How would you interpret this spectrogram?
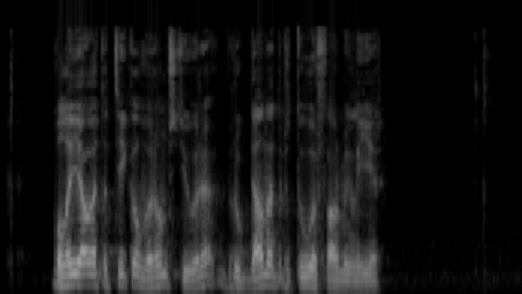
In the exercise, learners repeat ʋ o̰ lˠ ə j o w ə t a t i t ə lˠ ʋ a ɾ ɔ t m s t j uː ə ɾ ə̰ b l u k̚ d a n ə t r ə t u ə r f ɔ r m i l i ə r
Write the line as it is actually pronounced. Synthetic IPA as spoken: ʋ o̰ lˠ ə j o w ə t a t i k ə lˠ ʋ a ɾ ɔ m s t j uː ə ɾ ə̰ b r u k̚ d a n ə t r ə t u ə r f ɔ r m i l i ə r

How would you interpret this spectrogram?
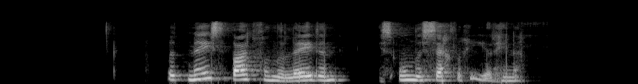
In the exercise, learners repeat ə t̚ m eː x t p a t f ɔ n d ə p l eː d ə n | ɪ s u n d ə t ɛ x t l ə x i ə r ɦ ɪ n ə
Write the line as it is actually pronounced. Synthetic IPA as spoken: ə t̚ m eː s t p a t f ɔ n d ə l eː d ə n | ɪ s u n d ə s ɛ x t l ə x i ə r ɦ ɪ n ə

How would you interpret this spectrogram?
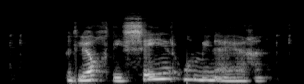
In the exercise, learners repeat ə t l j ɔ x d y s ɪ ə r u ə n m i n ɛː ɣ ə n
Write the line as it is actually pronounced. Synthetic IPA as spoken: ə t l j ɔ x d i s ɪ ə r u ə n m i n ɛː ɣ ə n

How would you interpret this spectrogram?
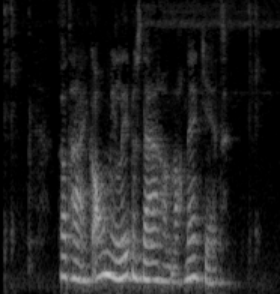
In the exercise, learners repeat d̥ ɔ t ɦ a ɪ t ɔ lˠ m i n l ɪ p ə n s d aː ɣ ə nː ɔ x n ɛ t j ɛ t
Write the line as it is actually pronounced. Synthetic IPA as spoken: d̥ ɔ t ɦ a ɪ k ɔ lˠ m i n l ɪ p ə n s d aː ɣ ə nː ɔ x n ɛ t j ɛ t

